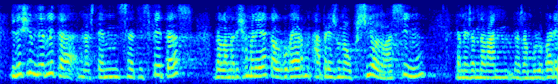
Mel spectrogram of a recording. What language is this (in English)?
Catalan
